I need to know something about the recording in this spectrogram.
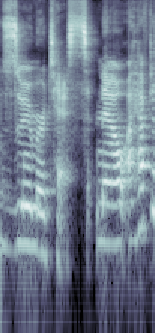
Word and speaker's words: Zoomer: Now, I have to spell it because as an Australian living in the US, I say Zoomer. But you guys would say Zoomer, which is Z-O-O-M-E-R. And even if I try to pronounce it, it doesn't come out right.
